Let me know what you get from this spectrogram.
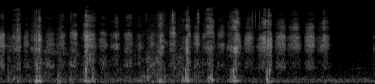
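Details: Female pug puppy breathing in fast, uneven breathy pants with some snuffly catches, trailing off near the end.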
